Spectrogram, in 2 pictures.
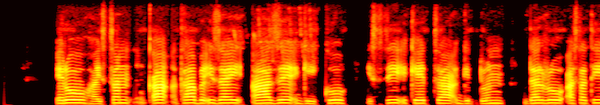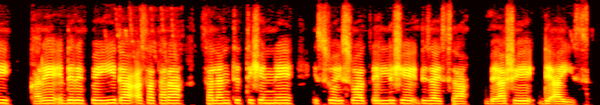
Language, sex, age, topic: Gamo, female, 18-24, government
